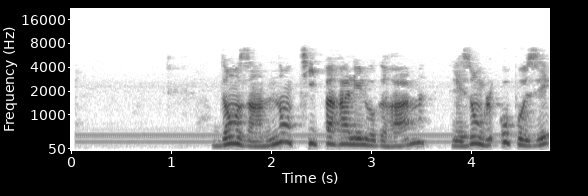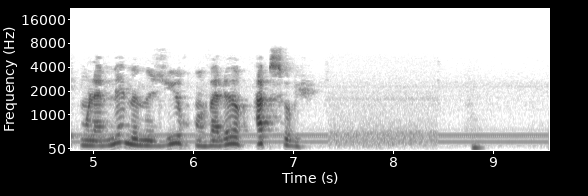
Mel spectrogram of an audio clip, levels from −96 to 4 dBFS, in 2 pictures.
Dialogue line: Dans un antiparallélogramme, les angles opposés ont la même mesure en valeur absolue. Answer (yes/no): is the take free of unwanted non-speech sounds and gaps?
yes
